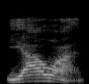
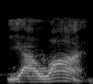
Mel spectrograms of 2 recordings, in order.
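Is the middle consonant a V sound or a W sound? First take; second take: W; W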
